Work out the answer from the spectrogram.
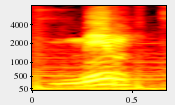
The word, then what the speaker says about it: Mynt: Napansin ko yung pangalan na MYNT, Mint. Tama pa pagka-pronounce ko, MYNT.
